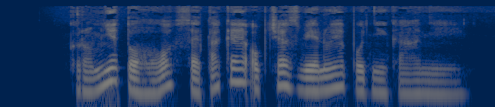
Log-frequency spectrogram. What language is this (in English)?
Czech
